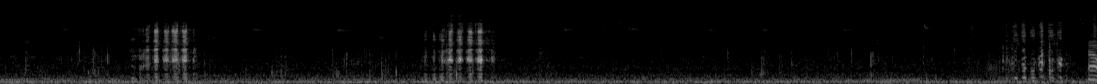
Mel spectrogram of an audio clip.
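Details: First-time Nigerian Dwarf doe Maggie kidding twins on a Northern California dairy goat farm; two short, trembling bleats early on, then long quiet with faint background noise and another bleat starting at the end.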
